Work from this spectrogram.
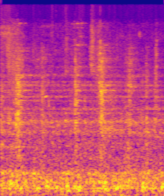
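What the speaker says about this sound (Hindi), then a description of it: "ये ड्रेग रोड स्टेशन पहुंच गई है ट्रेन हमारी" The Shalimar Express rolls into Drigh Road station in Karachi, a steady close rumble of train wagons with rhythmic clickety-clack from the wheels on the rails, heard without talk.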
